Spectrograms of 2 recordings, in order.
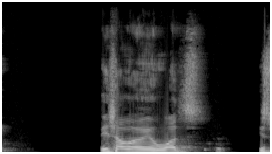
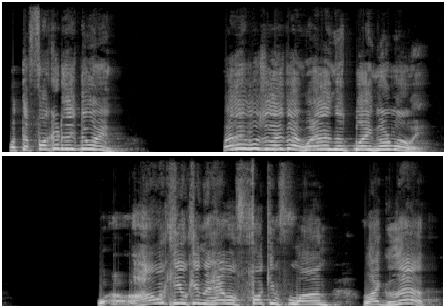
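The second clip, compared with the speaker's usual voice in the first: much higher, worked-up disbelief; exasperated rant; 8 semitones higher than usual. Real, not acted. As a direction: rant about the players, pitched high and heated. Ranting about childish players.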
